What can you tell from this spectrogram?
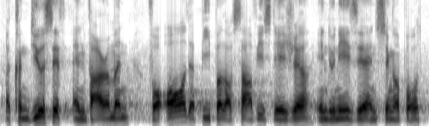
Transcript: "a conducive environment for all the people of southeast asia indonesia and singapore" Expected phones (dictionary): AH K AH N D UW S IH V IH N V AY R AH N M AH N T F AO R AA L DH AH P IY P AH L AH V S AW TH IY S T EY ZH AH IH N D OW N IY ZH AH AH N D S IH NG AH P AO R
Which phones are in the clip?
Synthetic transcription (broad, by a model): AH K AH N D UW S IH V IH N V AY R AH N M AH N T F AO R AA L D AH P IY P AH L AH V S AW F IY S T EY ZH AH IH N D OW N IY Z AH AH N S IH NG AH P AO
